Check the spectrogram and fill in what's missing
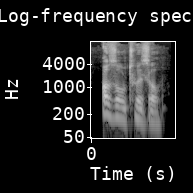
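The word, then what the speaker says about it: Oswaldtwistle: Oswald Twistle, pronounced Ozzle Twizzle.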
